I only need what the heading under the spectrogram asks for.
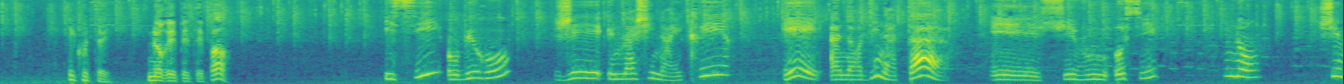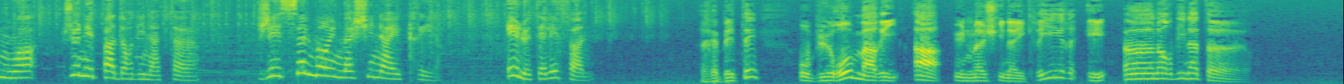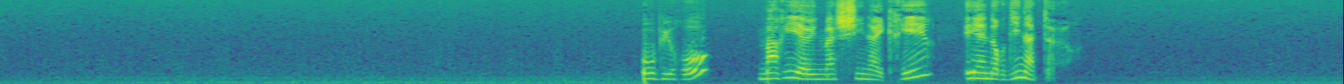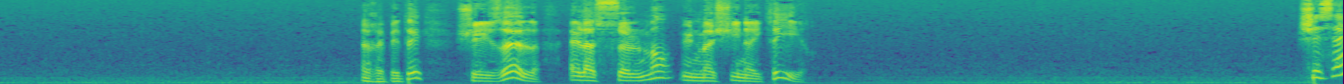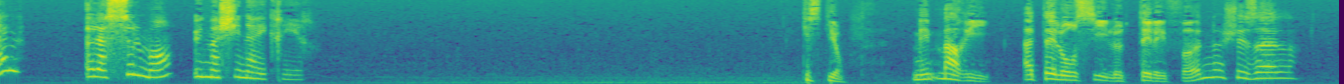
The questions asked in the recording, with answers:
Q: Mais Marie a-t-elle aussi le téléphone chez elle?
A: Oui, Marie a aussi le téléphone chez elle.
